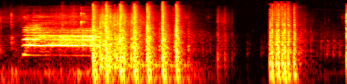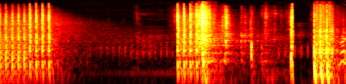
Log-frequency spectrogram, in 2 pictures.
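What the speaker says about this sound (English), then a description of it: "They opened fire with a rocket and since then have been throwing pretty much everything they've got at that target to try and pin them down." British forces in a firefight fire machine guns at a distant compound target, loud rapid bursts of automatic fire in several separate volleys with short pauses between them, plus a brief tonal whine near the start.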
